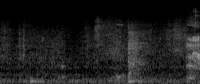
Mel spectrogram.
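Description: Faint rustling of a paper towel being handled, in a few short soft bursts, with speech starting at the very end.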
